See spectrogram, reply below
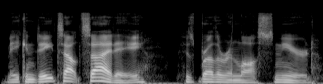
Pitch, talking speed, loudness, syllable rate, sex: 110 Hz, 165 wpm, -18 LUFS, 5.4 syllables/s, male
